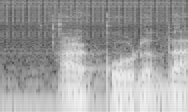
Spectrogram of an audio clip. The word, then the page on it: acordar: Catalan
